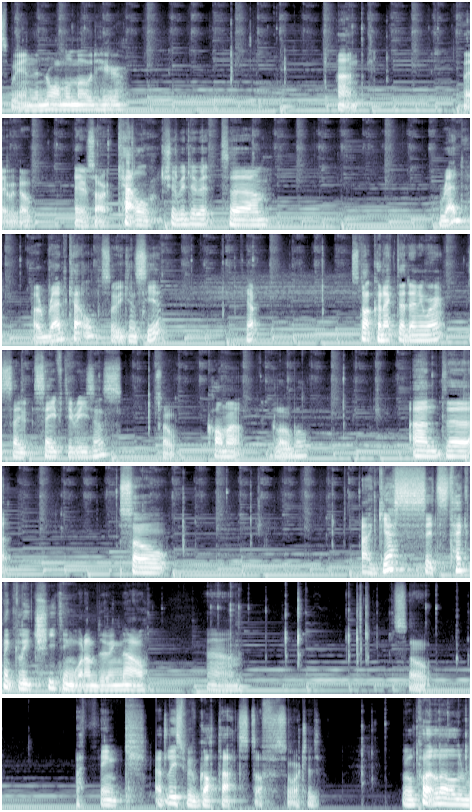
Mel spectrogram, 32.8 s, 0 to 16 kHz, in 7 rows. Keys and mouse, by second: 1.0 middle click, 1.8 middle click, 2.2 e, 2.9 middle click, 3.2 3, 3.7 e, 4.5 middle click, 5.8 l, 6.2 a, 6.5 g, 9.4 click, 9.8 Tab, 11.7 click, 12.4 l, 17.0 middle click, 17.5 shift+middle click, 17.8 middle click, 18.3 click, 18.6 middle click, 19.7 click, 20.1 middle click, 20.5 Tab, 20.9 click, 22.0 3, 22.2 click, 25.7 shift+click, 26.2 a, 26.8 a, 27.0 g, 27.6 click, 27.9 Tab, 28.3-29.5 middle drag, 31.6 Tab, 32.3-32.7 typing.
